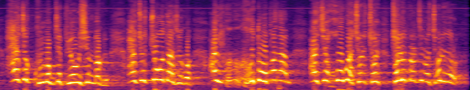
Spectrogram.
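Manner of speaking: loud, high jeering insults at a teammate; loud, high mock swearing at a missed ball; mock cursing. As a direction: heckle a clumsy player, loud and high. Student cursing at ball game.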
